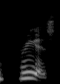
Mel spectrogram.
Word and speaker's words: Prius: ये गाड़ी है जी प्रियस Toyota PS कोई इसको प्री भी कहता है कोई प्रियस कहता है अगेन यूएस यूके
